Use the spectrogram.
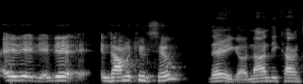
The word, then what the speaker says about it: Ndamukong Suh: I have the same problem with Nnamdi Kong Su. I can't say his name right. Yeah, Ndamukong Suh.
